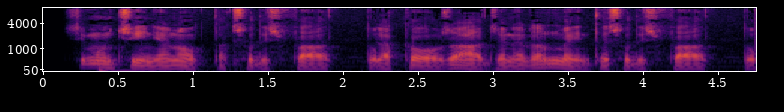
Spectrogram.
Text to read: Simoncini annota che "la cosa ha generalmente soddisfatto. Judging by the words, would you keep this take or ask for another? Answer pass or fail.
fail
